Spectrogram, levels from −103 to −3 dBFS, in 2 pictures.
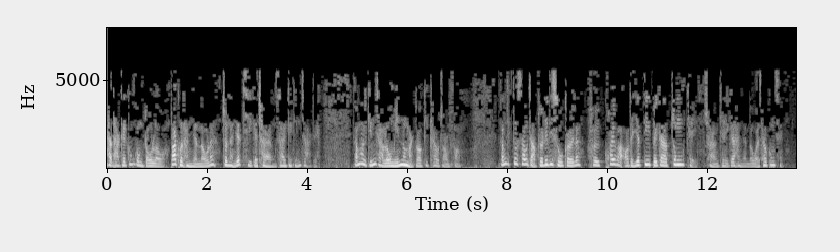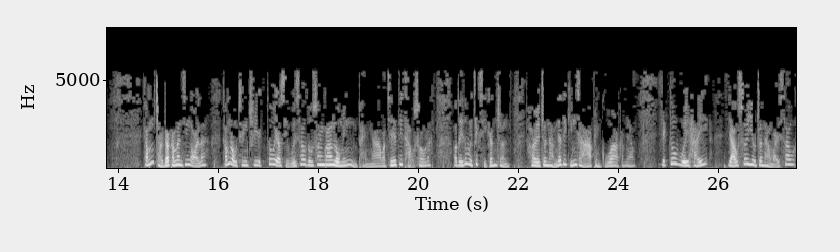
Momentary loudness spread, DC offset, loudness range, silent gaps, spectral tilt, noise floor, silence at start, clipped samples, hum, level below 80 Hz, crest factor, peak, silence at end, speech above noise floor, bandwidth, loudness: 14 LU; under 0.1%; 4 LU; none; -12 dB/octave; -49 dBFS; 0 s; under 0.1%; none; -56 dBFS; 22 dB; -2 dBFS; 0 s; 27 dB; 5.8 kHz; -23 LUFS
